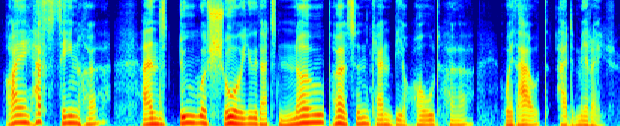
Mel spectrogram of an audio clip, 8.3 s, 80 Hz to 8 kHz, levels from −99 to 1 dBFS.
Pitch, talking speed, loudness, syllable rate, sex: 130 Hz, 115 wpm, -20 LUFS, 3.6 syllables/s, male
